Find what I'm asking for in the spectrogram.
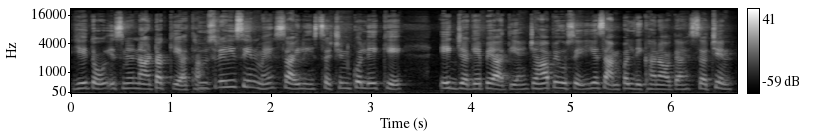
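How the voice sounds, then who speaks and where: High-voiced woman recapping a serial. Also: steady tone. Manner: brisk retelling with "yahan pe" asides.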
